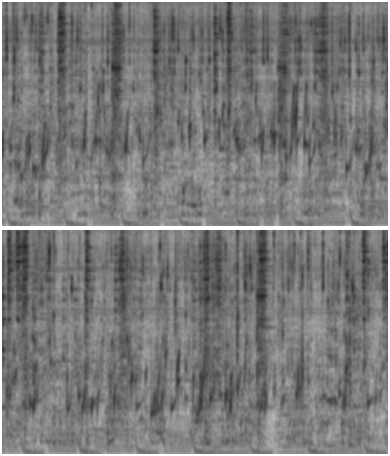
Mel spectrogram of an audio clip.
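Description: Water pouring from a miniature toy hand pump's spout into a small trough and trickling out through its spouts into a pool below: a steady splashing trickle.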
